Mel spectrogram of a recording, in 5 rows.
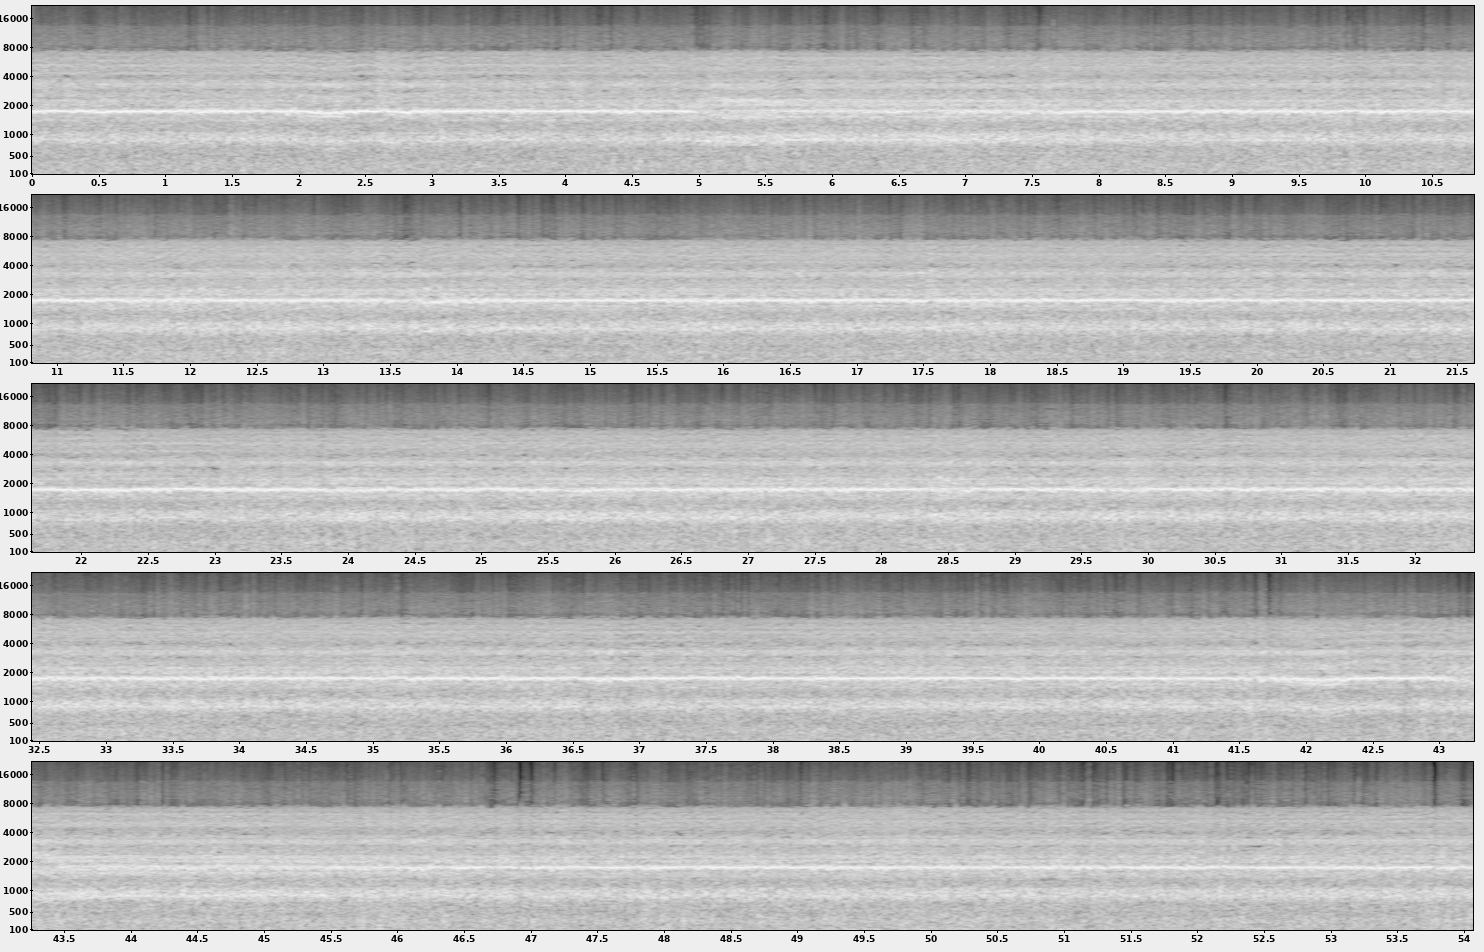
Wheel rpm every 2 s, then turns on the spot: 230, 230, 230, 230, 230, 230, 230, 230, 230, 240, 230, 230, 230, 230, 230, 230, 230, 230, 230, 230, 230, 220, 230, 230, 230, 240, 230.
none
